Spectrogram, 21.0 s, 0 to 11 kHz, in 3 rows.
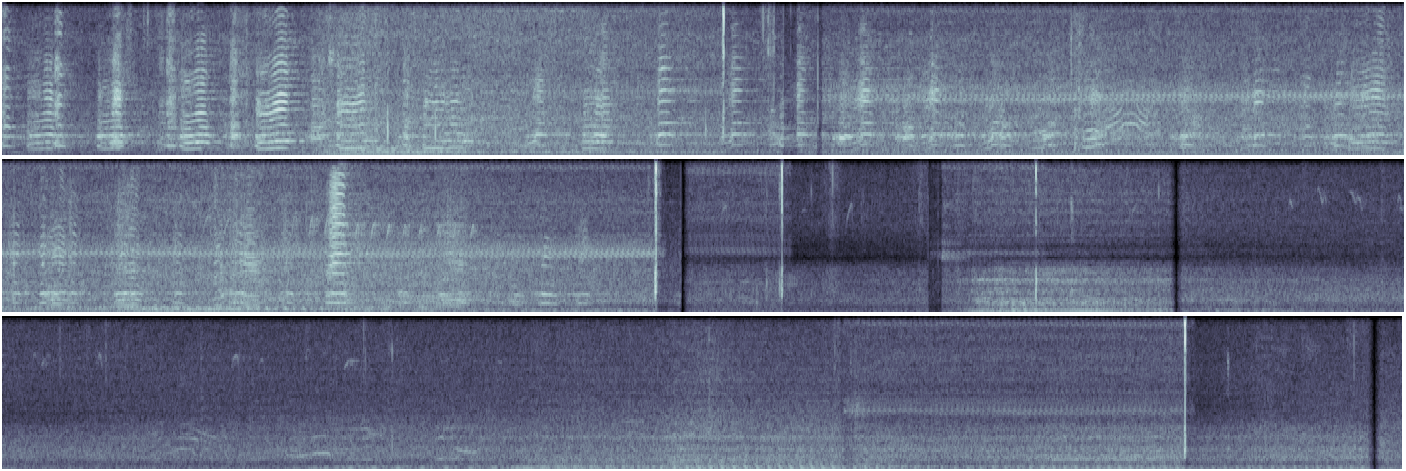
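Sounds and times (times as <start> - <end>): car engine revving: 0.0 - 10.9, 11.7 - 21.0
geese honking: 0.0 - 11.0, 14.7 - 20.0.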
